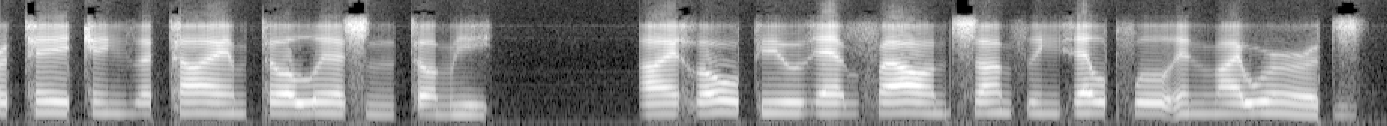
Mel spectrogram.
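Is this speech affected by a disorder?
Yes: cerebral palsy; cannot move limbs.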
